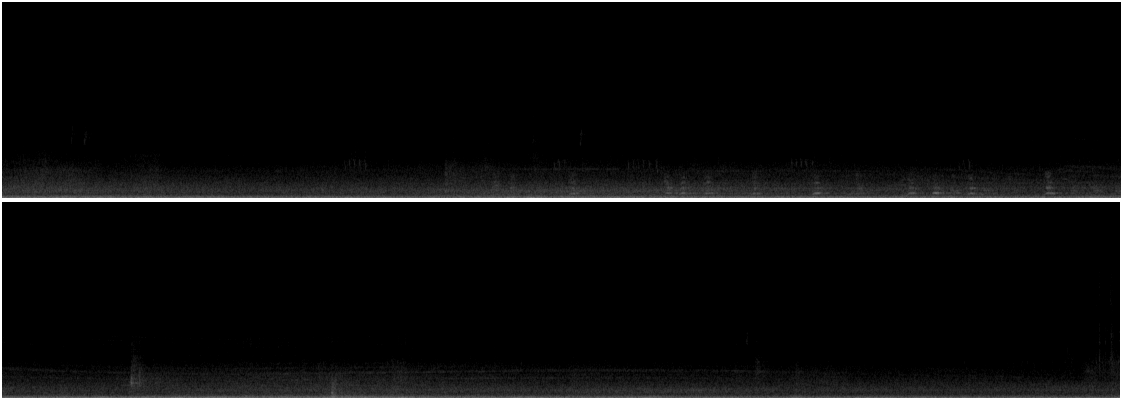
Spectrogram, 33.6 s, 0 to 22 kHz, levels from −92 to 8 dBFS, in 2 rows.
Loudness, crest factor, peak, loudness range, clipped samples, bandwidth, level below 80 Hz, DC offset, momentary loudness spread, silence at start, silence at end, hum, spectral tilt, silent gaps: -59 LUFS; 18 dB; -38 dBFS; 4 LU; under 0.1%; 9.4 kHz; -58 dBFS; under 0.1%; 5 LU; 0 s; 0 s; none; -7 dB/octave; none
